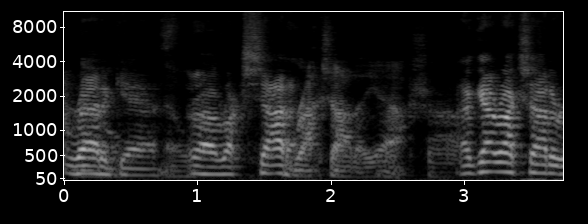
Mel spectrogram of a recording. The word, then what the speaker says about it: Rakshata: Radagast? Not Radagast. No. Rakshata.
